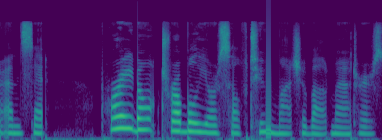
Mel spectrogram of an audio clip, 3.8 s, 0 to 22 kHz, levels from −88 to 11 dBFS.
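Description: It's a short speech clip with two kinds of trouble. First, there are four quick skips at 0.41, 1.37, 2.33 and 3.28 s, each dropping around 40 ms of audio with the two sides butted straight together. That steady roughly once-a-second spacing points to audio missing between chunks, likely from a recorder or processor losing a sliver each time it closes one chunk and opens the next. Second, between 2.66 and 2.70 s there's a brief buzzy stutter where one tiny slice of sound plays several times over with hard joins. That's a repeated buffer: fresh audio didn't arrive in time, so the device kept replaying its last block. The rapid repetition fits a 10 ms buffer, and about 40 ms of real audio gets replaced in the process.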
